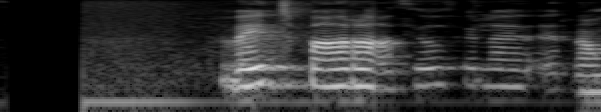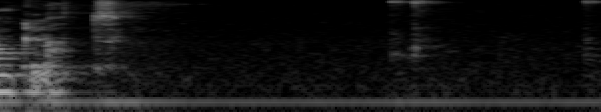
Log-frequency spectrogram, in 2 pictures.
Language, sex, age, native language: Icelandic, female, 50-59, Icelandic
